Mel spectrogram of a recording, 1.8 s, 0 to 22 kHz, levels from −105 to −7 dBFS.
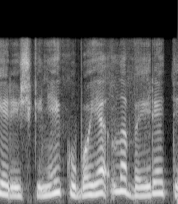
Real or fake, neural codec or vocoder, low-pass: fake; vocoder, 22.05 kHz, 80 mel bands, WaveNeXt; 9.9 kHz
